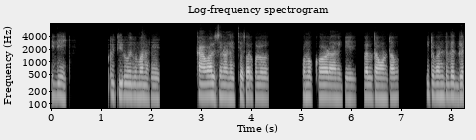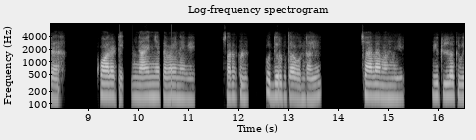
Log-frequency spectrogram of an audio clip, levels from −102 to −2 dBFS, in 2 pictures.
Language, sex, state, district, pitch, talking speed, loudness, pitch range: Telugu, male, Andhra Pradesh, Srikakulam, 145 Hz, 70 wpm, -32 LUFS, 135-150 Hz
